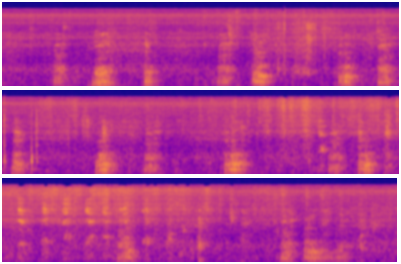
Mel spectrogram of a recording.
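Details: Hampshire x Pietrain weaner piglets, bred from a Hampshire cross sow and a pedigree Pietrain boar, grunting steadily in short, low, rhythmic oinks about twice a second, with a background hiss throughout.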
